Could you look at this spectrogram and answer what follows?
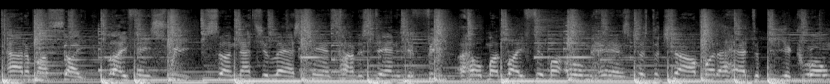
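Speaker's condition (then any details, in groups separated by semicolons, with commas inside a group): No condition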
